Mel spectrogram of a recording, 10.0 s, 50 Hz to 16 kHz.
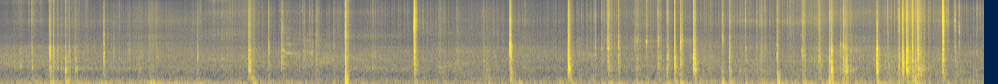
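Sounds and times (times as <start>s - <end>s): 
skateboard landing on wood ramp: 2.1s - 9.8s.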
